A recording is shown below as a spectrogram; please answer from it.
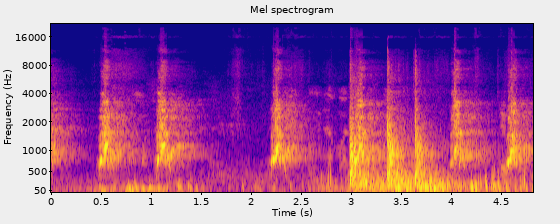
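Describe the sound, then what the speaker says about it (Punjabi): A dog barks repeatedly in sharp, loud bursts close by outside a house gate, the barks coming in irregular clusters over background murmur. "ਤੇ ਕੁੱਤਾ ਭੌਂਕ ਰਿਹਾ"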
